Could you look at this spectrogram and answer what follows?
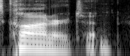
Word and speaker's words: Connarton: in a way because the first syllable ends in a double consonant, C-O-N-N, which usually indicates that is where the emphasis would go. Connarton, not Connarton.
